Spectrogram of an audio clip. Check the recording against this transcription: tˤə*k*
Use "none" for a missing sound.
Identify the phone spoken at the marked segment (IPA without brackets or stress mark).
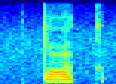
k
